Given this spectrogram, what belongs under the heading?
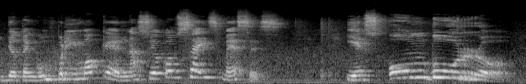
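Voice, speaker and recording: High-voiced Venezuelan woman, teasing quips. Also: very animated, slow, a little mellow, distant mic. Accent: Venezuelan Spanish. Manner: slangy and teasing, often in dry short quips. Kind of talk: casual chat. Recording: echoey room with faint noise.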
